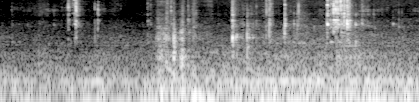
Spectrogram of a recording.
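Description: Car keys clinking together in a hand, a fixed-blade transponder key and a flip key, in several short, light jingles spread through the moment.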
